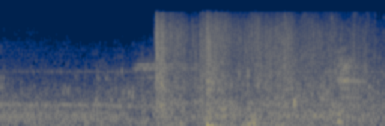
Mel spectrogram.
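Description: A body splashes heavily into water.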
